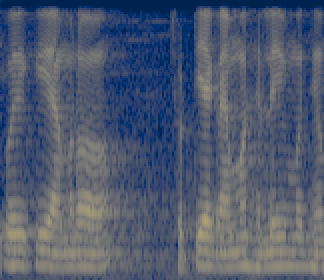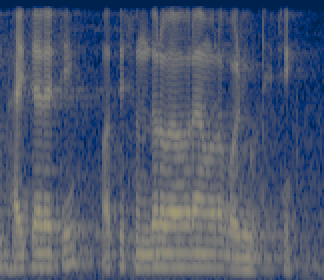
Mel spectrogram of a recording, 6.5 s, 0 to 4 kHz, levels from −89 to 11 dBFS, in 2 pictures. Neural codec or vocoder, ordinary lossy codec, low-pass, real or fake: none; none; 3.6 kHz; real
